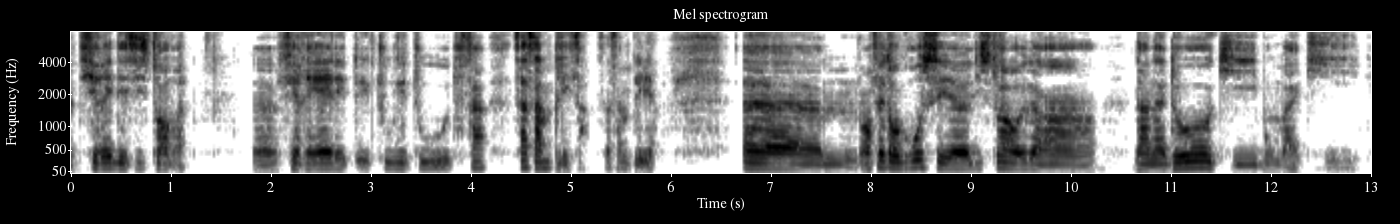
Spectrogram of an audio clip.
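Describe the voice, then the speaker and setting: A middle-aged man chats casually in a warm, mellow voice with a husky edge. He hesitates often, restarting his sentences and padding them with fillers. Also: mid-range voice. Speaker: video host presenting his Blu-ray collection. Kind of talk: casual chat.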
